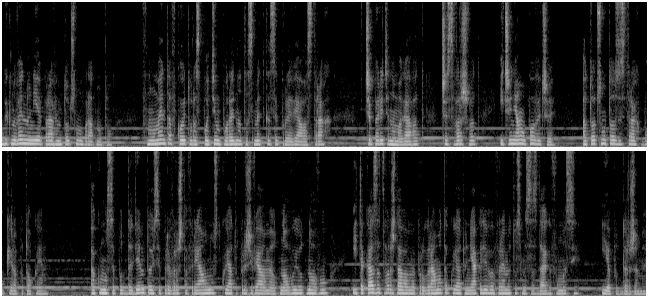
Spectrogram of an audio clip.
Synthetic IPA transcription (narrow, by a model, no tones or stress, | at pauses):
obiknovɛnːoniɛpɾavimt̪ɔt͡ʃnoːbɾat̪not̪o | fmomɛnt̪əfkɔjt̪oɾɐsplˠɐt̪ʲimpoɾɛd̪nɐt̪əsmɛt̪kəsɛpɾojɐvʲjavɐst̪ɾax | t͡ʃɛpɐɾit̪ɛnɐmɐɡavət̪t͡ʃɛsvɤɾʃvɐt̪ | it͡ʃɛnʲamɐpɔvɛt͡ʃɛ | ɐt̪ɔt͡ʃnot̪ɔzist̪ɾaxblˠokʲiɾəpot̪ɔkəɛm | ɐkomʊsɛpod̪ːɐd̪ɛmt̪ɔjsɛpɾɛvɾəʃt̪əfɾɛalˠnost̪̚kojat̪opɾɛʒivʲjavɐmɛot̪nɔvoiot̪nɔvo | it̪ɐkazɐt̪vəɾʒd̪avɐmɛpɾoɡɾamɐt̪əkojat̪onʲakəd̪ɛvɐfːɾɛmɛt̪osmɛsɐzd̪alifuməsiː | jɐpod̪ːɤɾʒɐmɛ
